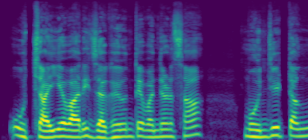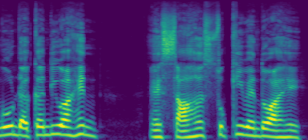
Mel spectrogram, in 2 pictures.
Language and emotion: Sindhi, fearful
